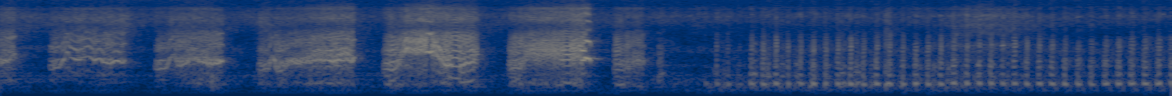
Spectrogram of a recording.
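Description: A guinea pig rumbles with a fast, low, buzzing stream of pulses after a man speaks.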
